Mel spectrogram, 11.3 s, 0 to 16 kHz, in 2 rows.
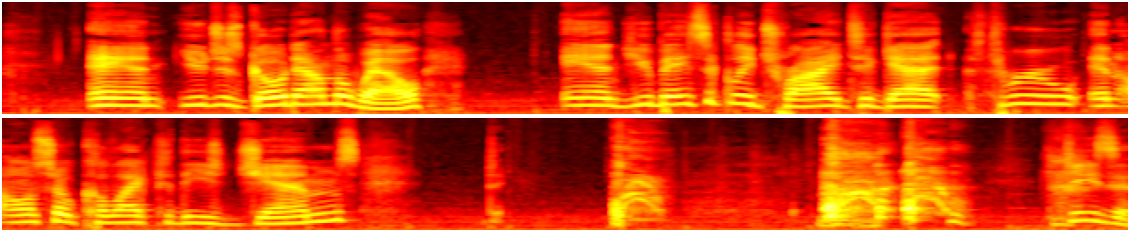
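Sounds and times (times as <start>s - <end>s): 
speech: 0.4s - 9.0s, 9.7s - 11.2s
person coughing harshly: 8.7s - 9.0s, 9.7s - 10.5s.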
